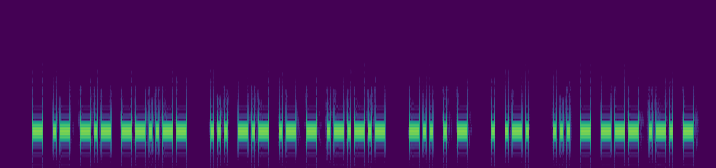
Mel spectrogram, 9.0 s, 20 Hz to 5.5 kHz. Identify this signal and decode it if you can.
Morse code, heard as a keyed tone, about 28 wpm, 600 Hz. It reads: TAK, SKAT. DET ER STORT
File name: Ferie QRQ 28wpm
